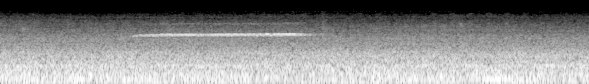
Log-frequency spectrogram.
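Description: Kintetsu electric train standing at a station platform with its on-board equipment humming steadily. A steady high tone sounds for about two seconds, starting about a second in.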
